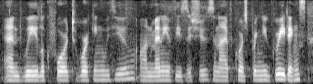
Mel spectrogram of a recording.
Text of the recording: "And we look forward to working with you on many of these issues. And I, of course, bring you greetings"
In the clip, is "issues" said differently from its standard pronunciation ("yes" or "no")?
no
